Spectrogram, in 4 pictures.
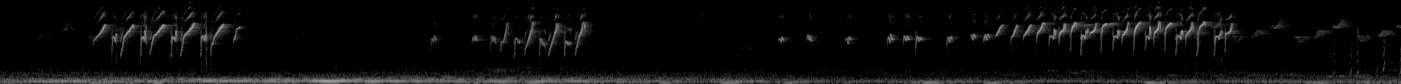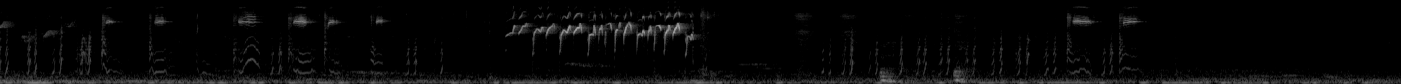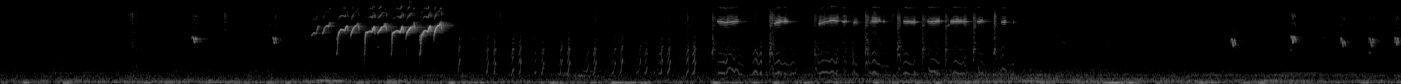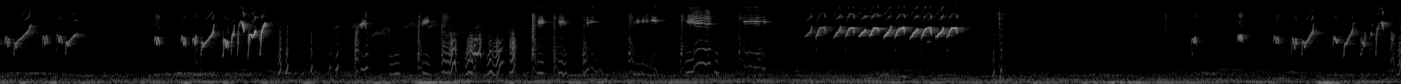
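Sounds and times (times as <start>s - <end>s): bird trilling chirps: 0.6s - 2.5s, 4.3s - 6.0s, 7.8s - 21.1s, 22.4s - 25.6s, 30.8s - 38.3s, 43.6s - 52.1s, 54.0s - 56.0s.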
